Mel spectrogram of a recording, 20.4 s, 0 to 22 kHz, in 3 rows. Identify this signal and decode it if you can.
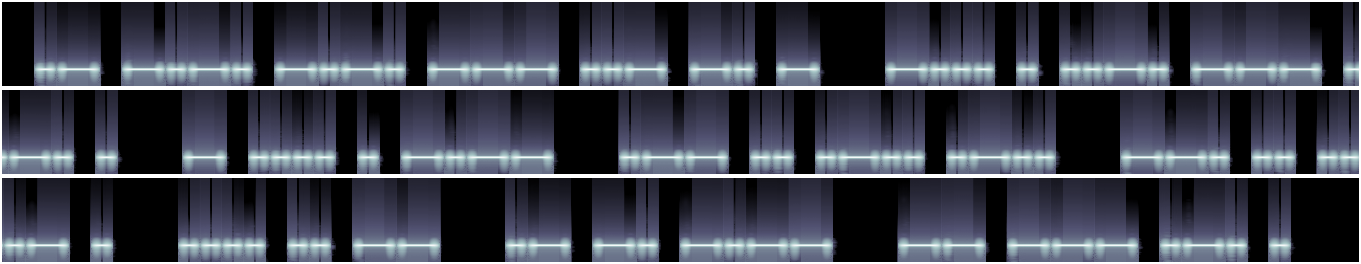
Morse code, heard as a keyed tone, about 21 wpm, 700 Hz. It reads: ACCOUNT BEFORE THEY WILL GIVE HIM ANY MORE
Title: Sentences from Top 1000 Words - Review Part 4 - 22wpm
